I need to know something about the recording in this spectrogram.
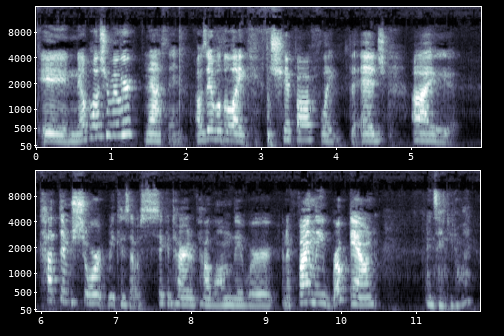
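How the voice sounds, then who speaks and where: A woman vlogger chatting casually and excitedly to the camera, animated and rambling with expressive asides. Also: lowish voice, moderate pace. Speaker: book haul vlogger and fiction author.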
